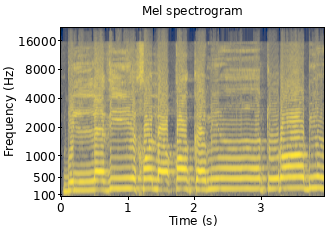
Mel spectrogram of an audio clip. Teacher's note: دھیان سے پڑھنا ہے، پہلے قوف ہے پھر کاف ہے، قوف کو برابر حلق سے ادا کرنا ہے اور کاف کو نارمل پڑھنا ہے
